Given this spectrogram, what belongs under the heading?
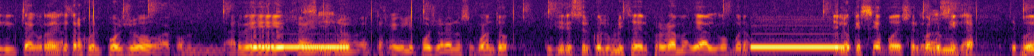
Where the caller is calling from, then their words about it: Comodoro Rivadavia, Chubut, Argentina; estoy llamando de una radio de Comodoro Rivadavia, provincia del Chubut.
